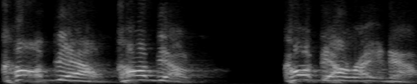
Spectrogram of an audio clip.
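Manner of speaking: high, frazzled, stressed yelling. Speaker describes a stressed family late at night, imitating a parent yelling. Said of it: "You can't yell at someone to calm down".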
